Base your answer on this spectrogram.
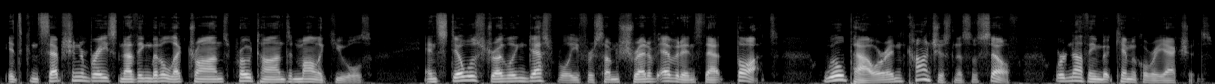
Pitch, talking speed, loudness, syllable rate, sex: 125 Hz, 160 wpm, -20 LUFS, 5.5 syllables/s, male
